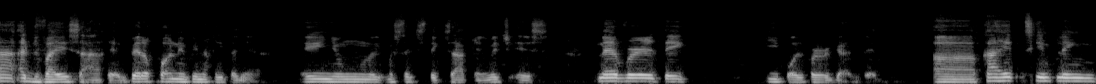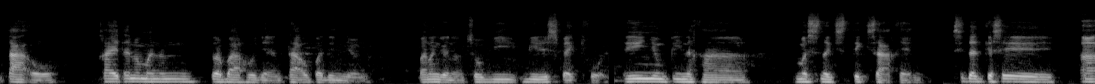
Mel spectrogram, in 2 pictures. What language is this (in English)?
Filipino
